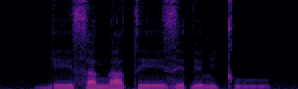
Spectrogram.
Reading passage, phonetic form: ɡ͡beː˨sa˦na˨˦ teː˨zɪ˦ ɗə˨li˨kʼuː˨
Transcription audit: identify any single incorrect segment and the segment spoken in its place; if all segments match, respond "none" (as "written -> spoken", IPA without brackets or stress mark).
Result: ə˨ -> ɪ˨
